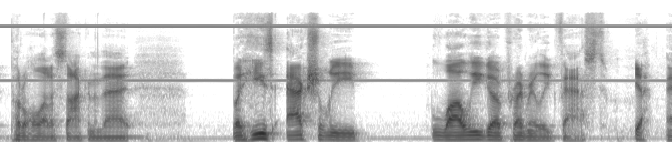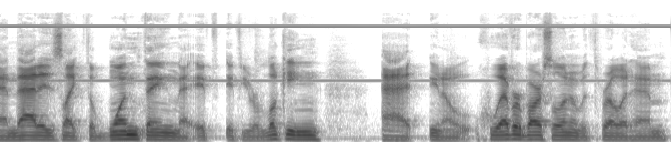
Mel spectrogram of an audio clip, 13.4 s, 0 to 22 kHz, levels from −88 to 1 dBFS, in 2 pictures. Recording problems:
high-pitched whine; loud; throughout; 10 kHz, 9 dB below the speech

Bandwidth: 14.5 kHz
